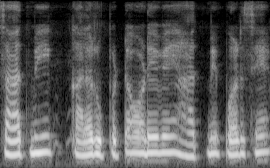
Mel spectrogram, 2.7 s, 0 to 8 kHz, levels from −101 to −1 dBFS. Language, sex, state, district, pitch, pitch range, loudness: Hindi, female, Bihar, Kishanganj, 265 Hz, 245-280 Hz, -20 LUFS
